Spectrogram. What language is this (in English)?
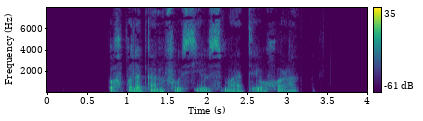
Pashto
